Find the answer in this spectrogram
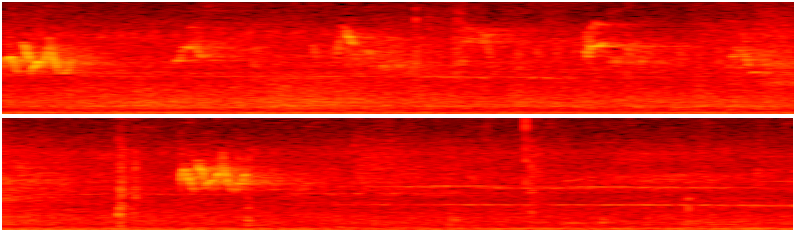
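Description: Outdoor ambience with small birds giving short, high chirps every second or so, loudest at the start and about two-thirds of the way in. A faint steady high tone joins later on.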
